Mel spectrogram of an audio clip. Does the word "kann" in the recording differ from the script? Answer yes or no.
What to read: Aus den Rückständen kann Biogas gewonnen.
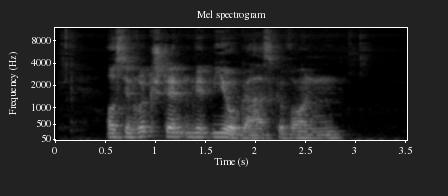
yes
